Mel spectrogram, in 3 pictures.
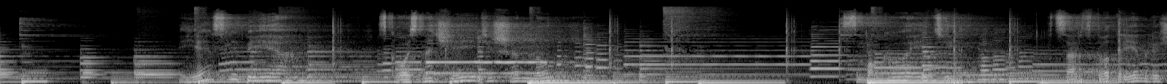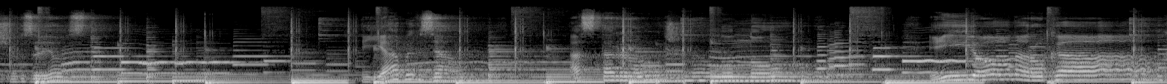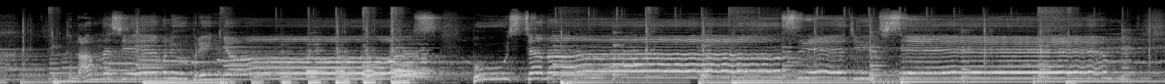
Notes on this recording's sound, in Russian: Запись гала-концерта Всероссийского фестиваля эстрадных исполнителей ВОС "Вокал", который прошел в Казани в сентябре-октябре 2011 года.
